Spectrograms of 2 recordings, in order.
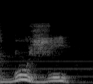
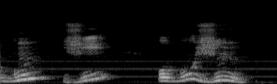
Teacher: as primeiras duas sílabas são orais, bugi. e as pessoas pronunciam bum, gi ou bujim, ou fazendo as duas, bum, ginganga.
